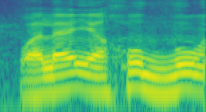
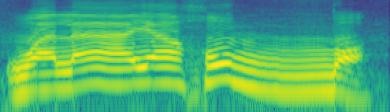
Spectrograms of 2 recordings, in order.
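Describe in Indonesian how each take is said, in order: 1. Konsonan emfatis terdengar tipis dan ringan. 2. Konsonan emfatis terdengar penuh dan berat. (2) "lebih berat"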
